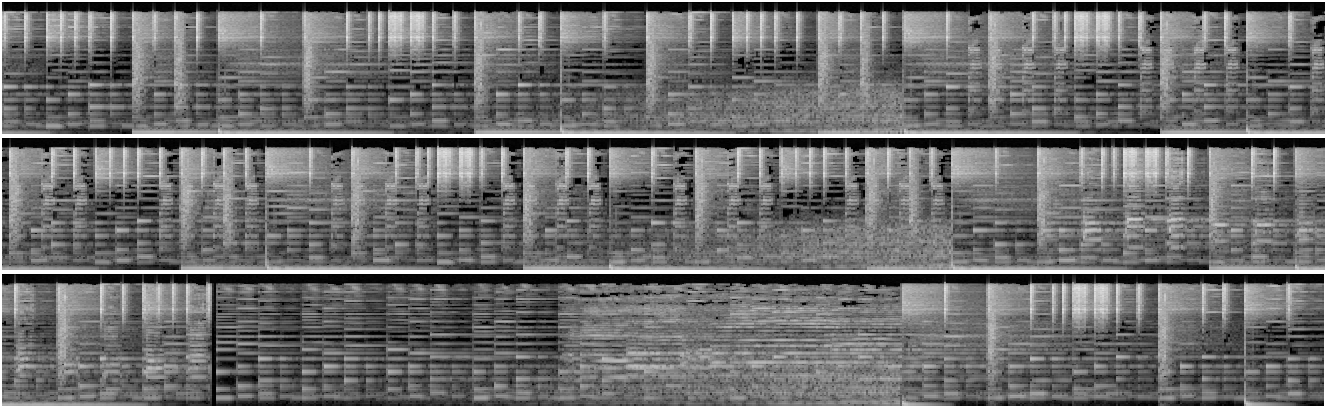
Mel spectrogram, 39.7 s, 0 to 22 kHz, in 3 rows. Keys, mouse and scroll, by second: 28.5 F7, 28.6 click, 34.7 click.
